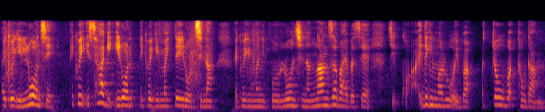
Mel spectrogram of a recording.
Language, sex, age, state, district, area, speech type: Manipuri, female, 45-60, Manipur, Bishnupur, rural, spontaneous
